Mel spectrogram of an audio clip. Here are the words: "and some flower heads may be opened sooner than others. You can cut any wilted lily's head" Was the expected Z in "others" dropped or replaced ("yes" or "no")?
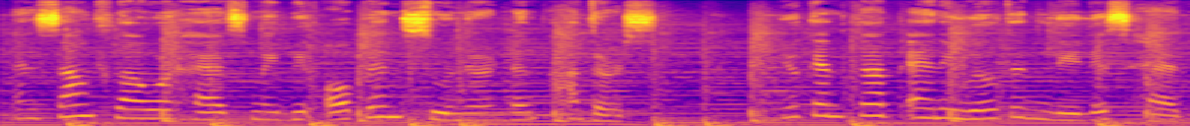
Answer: yes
